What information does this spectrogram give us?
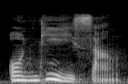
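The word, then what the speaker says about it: お兄さん: He is oni-san, oni-san. Whereas our own older brother, he gets just a kanji and he's pronounced ani.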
